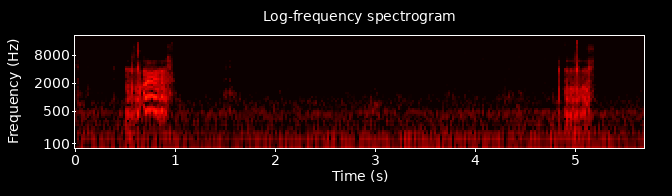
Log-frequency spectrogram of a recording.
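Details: Domestic cat meowing twice: a strong, bright, harmonic meow near the start and a second, slightly shorter one about four seconds later, with quiet low hum between.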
